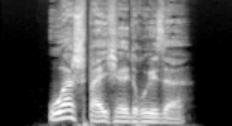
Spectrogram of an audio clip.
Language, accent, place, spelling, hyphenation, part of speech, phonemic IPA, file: German, Germany, Berlin, Ohrspeicheldrüse, Ohr‧spei‧chel‧drü‧se, noun, /ˈoːɐ̯ˌʃpaɪ̯çl̩dʁyːzə/, De-Ohrspeicheldrüse.ogg
- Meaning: parotid gland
